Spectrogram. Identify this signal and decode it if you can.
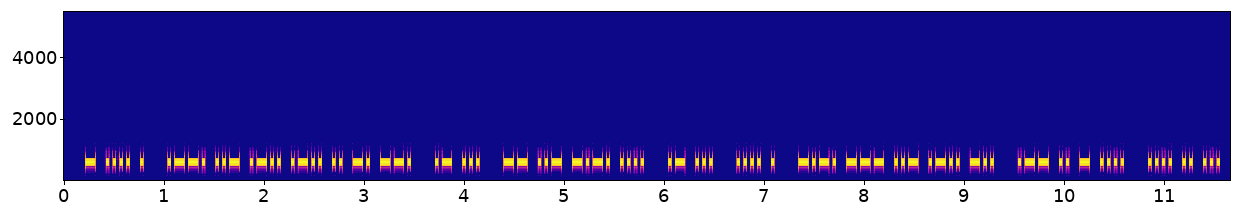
Morse code, heard as a keyed tone, about 34 wpm, 600 Hz. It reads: THE PULLING AS MUCH AS HE COULD WITH HIS
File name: the old man and the sea 2 35wpm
